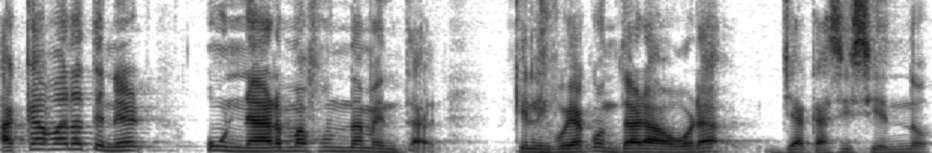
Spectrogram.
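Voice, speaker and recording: A man with a Paraguayan accent, high-pitched, at a moderate pace, over a quiet background. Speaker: vocal coach. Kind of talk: tutorial. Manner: animated. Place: home room. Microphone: studio mic.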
